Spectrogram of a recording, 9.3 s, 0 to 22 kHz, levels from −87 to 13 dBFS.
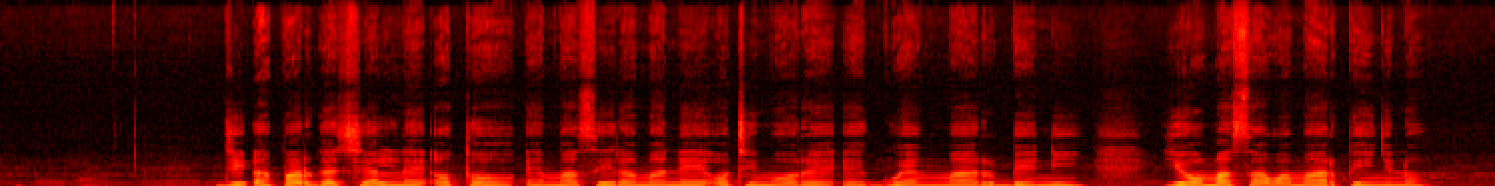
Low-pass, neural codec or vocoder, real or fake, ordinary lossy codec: none; vocoder, 44.1 kHz, 128 mel bands every 512 samples, BigVGAN v2; fake; none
